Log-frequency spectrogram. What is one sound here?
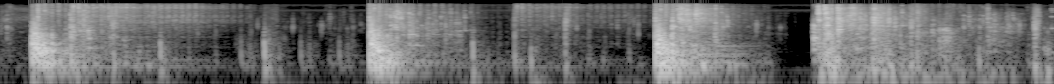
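A sword strikes a skeleton with sharp clattering hits.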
